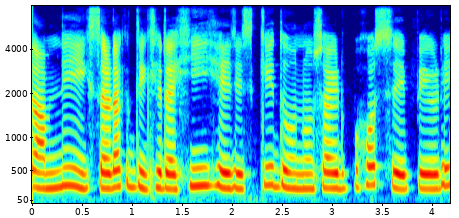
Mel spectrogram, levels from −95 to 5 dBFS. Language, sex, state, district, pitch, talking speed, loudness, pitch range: Hindi, female, Odisha, Sambalpur, 240 Hz, 155 wpm, -13 LUFS, 230-265 Hz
